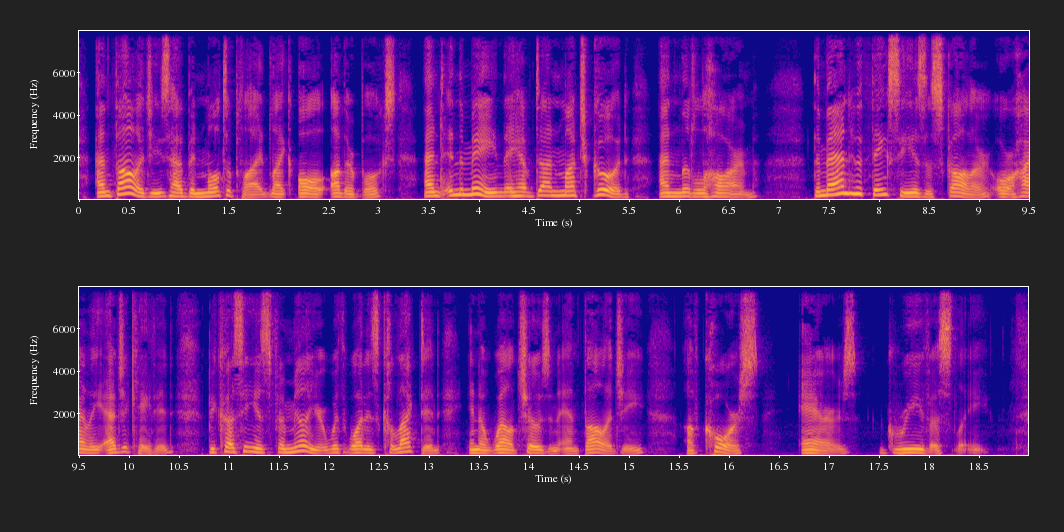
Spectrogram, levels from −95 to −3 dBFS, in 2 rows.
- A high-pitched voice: No, medium, 165 Hz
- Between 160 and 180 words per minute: No, average, 150 wpm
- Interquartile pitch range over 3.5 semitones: Yes, average, 4.5 semitones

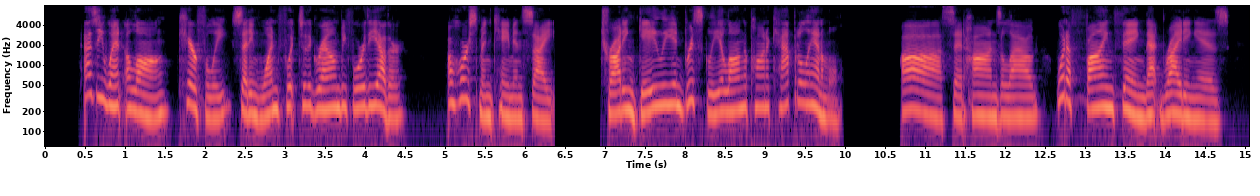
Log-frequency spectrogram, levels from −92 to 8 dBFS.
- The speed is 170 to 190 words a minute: No, average, 155 wpm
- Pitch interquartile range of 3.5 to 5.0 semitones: No, wide, 5.4 semitones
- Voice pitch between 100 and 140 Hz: No, high, 200 Hz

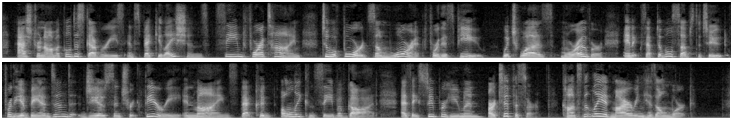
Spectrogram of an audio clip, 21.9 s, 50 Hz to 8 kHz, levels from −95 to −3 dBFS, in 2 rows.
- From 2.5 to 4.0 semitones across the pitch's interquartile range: No, average, 5.1 semitones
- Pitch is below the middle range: No, high, 220 Hz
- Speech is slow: Yes, slow, 120 wpm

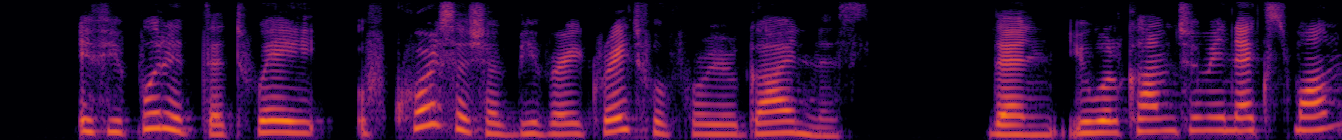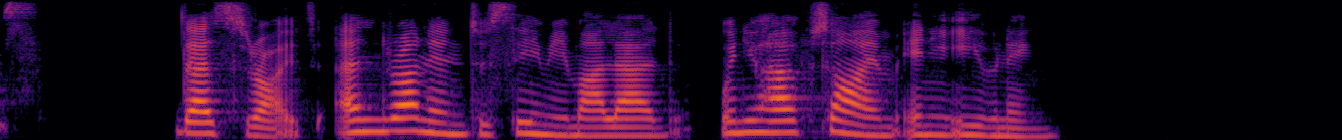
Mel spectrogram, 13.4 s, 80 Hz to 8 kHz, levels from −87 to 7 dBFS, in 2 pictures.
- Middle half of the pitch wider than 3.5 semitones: Yes, average, 4.5 semitones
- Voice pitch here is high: Yes, high, 225 Hz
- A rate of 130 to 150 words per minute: No, average, 180 wpm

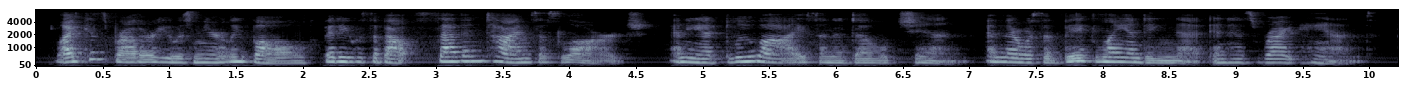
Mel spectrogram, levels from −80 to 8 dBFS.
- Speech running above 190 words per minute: Yes, fast, 205 wpm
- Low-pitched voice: No, high, 210 Hz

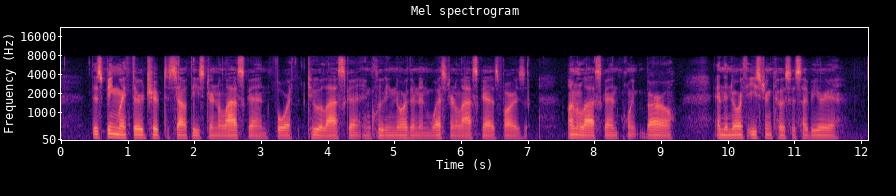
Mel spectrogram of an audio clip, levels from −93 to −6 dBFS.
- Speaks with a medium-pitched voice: No, very low, 90 Hz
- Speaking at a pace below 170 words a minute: Yes, average, 150 wpm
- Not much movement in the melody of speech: Yes, narrow, 1.5 semitones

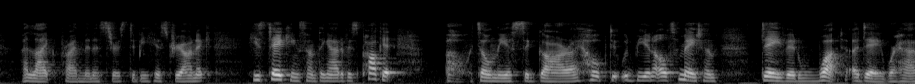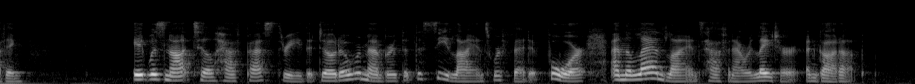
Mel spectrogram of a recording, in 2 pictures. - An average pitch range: No, wide, 6.9 semitones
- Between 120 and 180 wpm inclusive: No, average, 195 wpm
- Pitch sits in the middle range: Yes, medium, 165 Hz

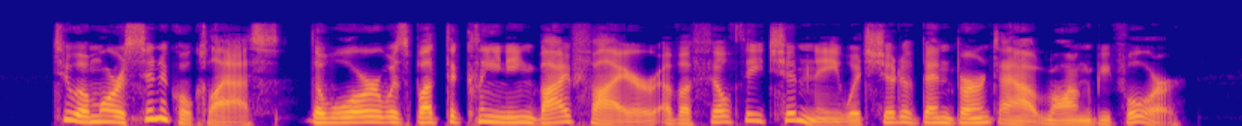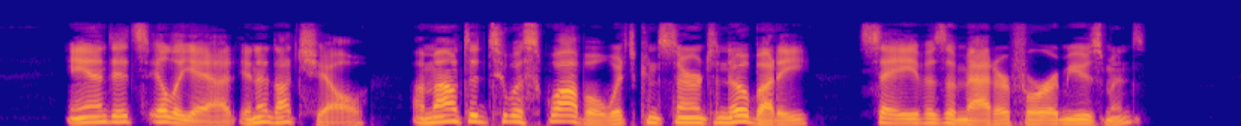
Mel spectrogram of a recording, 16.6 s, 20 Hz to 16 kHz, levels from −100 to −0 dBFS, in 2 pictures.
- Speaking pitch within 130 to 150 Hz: Yes, low, 135 Hz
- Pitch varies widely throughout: Yes, wide, 6.6 semitones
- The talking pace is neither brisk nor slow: Yes, average, 160 wpm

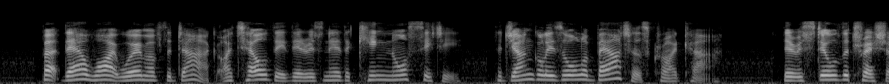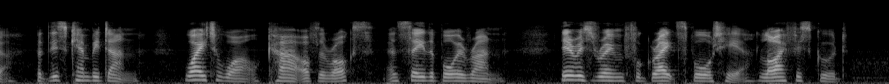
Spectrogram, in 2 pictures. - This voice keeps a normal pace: Yes, average, 185 wpm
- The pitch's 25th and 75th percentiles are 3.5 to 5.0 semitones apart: Yes, average, 4.3 semitones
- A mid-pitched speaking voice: Yes, medium, 180 Hz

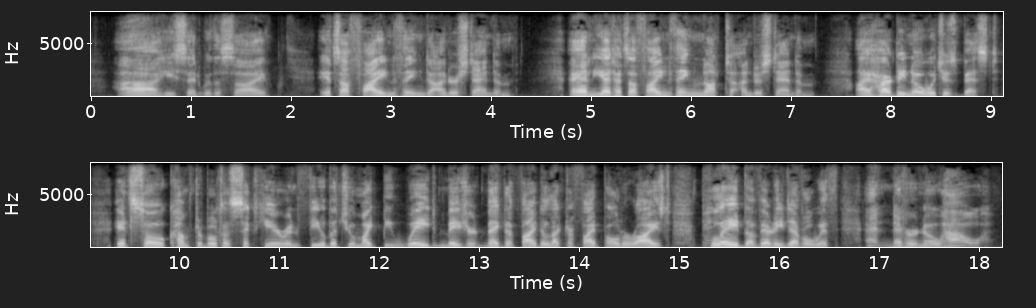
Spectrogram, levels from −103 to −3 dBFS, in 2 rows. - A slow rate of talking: No, average, 180 wpm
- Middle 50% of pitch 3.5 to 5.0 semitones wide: Yes, average, 4.1 semitones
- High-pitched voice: No, medium, 150 Hz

